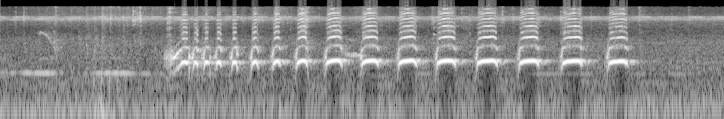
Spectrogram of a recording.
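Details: Zebra dove of the local type, played as a lure to get other doves calling: a faint lead-in note followed by a quick run of roughly twelve evenly spaced, upswept cooing notes over a low background hum.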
